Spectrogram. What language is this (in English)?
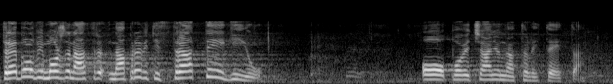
Serbian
